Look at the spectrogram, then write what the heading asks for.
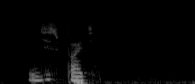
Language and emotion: Russian, neutral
